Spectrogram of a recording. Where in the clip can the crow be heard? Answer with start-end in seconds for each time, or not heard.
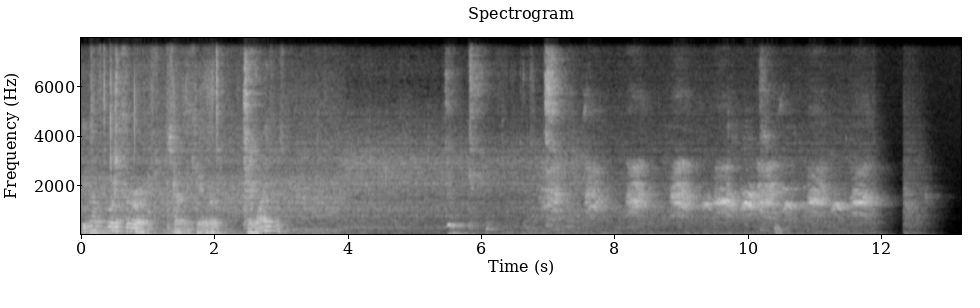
6.8-12.7.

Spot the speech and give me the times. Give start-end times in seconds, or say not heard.
0.0-3.0.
